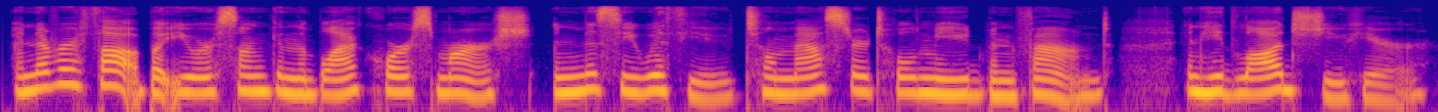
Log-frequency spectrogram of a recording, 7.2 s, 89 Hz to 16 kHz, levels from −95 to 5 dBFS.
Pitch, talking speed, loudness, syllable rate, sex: 220 Hz, 225 wpm, -18 LUFS, 5.3 syllables/s, female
